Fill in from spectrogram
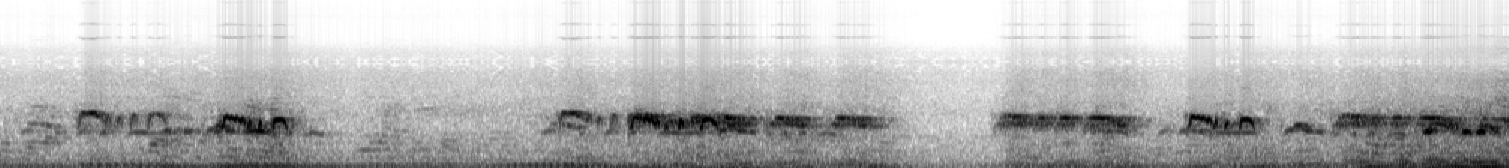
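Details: Local wild zebra dove singing several rolling, trilled coo phrases with brief pauses between them, over a steady low background rumble.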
